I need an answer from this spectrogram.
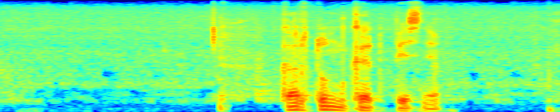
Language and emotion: Russian, neutral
